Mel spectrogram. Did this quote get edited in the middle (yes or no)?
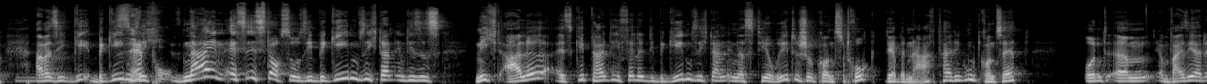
yes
